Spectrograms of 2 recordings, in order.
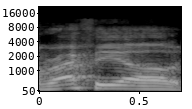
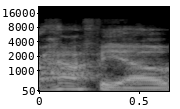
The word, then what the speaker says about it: Rafael: up I agree now Raphael he or hafio excuse me because I know that ours are not pronounced uh Rafael he's he's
